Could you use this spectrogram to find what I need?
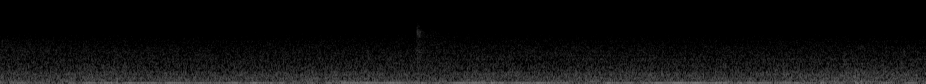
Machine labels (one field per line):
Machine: fan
